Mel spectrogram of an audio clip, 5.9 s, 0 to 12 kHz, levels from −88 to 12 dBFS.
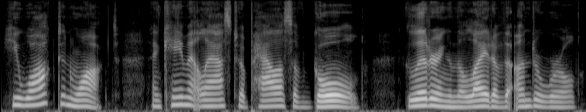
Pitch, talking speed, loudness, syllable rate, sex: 185 Hz, 205 wpm, -17 LUFS, 5.6 syllables/s, female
